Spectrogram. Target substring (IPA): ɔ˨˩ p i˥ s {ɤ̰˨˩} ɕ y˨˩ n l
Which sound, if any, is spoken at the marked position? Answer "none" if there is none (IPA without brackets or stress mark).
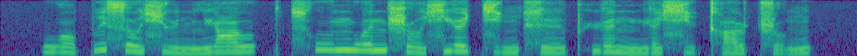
ɤ˧˥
